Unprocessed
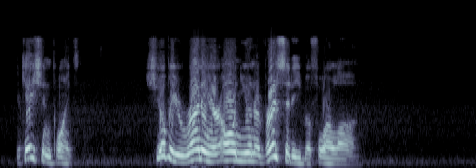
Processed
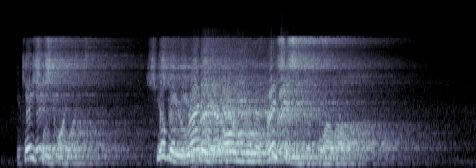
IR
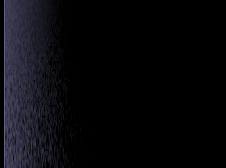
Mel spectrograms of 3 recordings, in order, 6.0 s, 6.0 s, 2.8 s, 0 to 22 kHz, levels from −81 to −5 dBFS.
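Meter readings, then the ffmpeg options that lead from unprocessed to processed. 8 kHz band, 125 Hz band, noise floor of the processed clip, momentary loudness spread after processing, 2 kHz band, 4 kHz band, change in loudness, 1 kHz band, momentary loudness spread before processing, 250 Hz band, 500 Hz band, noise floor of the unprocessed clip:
+8.5 dB, +2.5 dB, −63 dBFS, 17 LU, +4.5 dB, +7.0 dB, +2.5 dB, +3.0 dB, 12 LU, +2.0 dB, +2.0 dB, −68 dBFS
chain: -filter_complex "[0:a]asplit=2[link_01][link_02];[1:a]atrim=start_sample=2205,highshelf=frequency=2100:gain=12,adelay=128[link_03];[link_02][link_03]afir=irnorm=-1:irlink=0,volume=-5.5dB[link_04];[link_01][link_04]amix=inputs=2:normalize=0"

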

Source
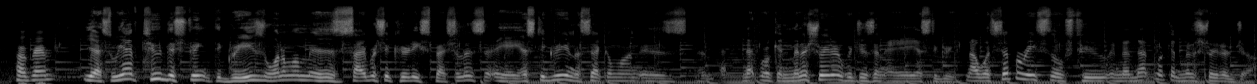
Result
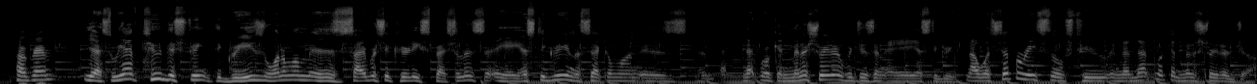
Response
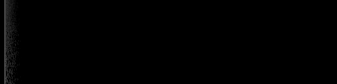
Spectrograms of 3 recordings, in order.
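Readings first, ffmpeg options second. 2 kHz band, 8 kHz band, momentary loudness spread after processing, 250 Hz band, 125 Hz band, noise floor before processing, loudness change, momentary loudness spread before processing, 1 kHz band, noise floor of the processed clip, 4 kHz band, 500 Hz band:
−5.0 dB, −5.0 dB, 11 LU, −7.0 dB, −5.5 dB, −52 dBFS, −6.5 dB, 11 LU, −5.5 dB, −57 dBFS, −5.0 dB, −7.5 dB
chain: -filter_complex "[0:a]acrossover=split=300|450|6600[link_01][link_02][link_03][link_04];[link_02]acompressor=threshold=-47dB:ratio=6[link_05];[link_01][link_05][link_03][link_04]amix=inputs=4:normalize=0,asoftclip=type=hard:threshold=-23dB,volume=-5dB"

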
